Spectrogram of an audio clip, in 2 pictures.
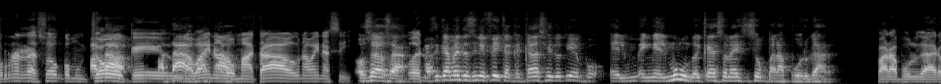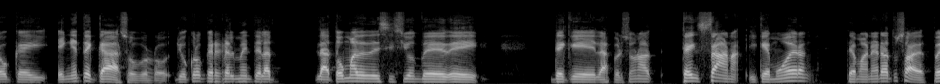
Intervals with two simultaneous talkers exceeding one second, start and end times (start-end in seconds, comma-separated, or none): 0.9-2.4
